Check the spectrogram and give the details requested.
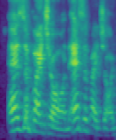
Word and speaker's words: Azerbaijan: Emirates, and then I always say this country's name wrong. Maybe you'll say it for me. Azerbaijan.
